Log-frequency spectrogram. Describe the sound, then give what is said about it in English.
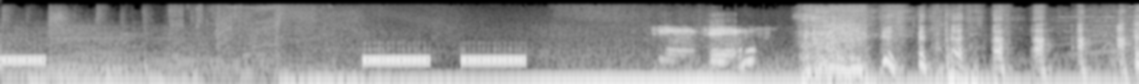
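A phone rings with two short, steady electronic tone bursts in quick succession, then a brief higher warbling tone, before people start talking and laughing over a low background hum. “So if this is your phone ringing, please do what you got to do, all right?”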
